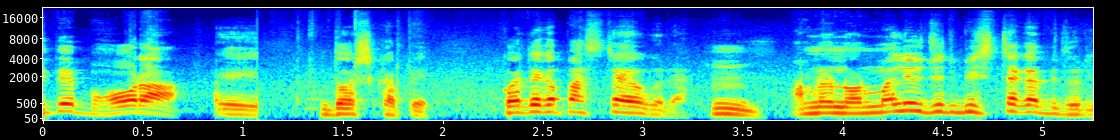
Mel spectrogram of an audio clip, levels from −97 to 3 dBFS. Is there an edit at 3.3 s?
no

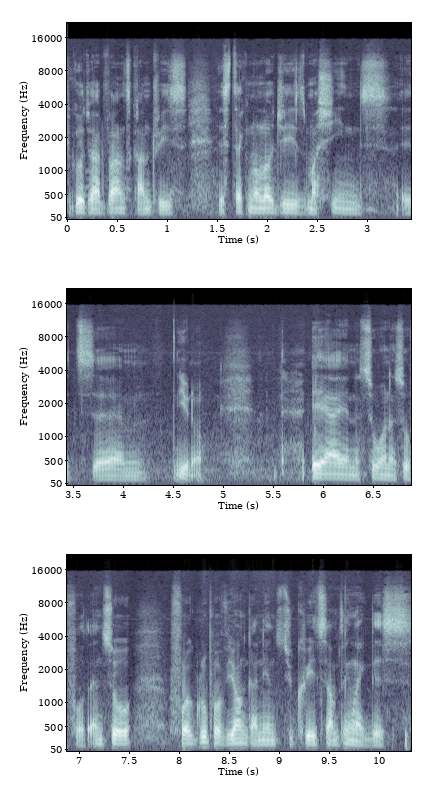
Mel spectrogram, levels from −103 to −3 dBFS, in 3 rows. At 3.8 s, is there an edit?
no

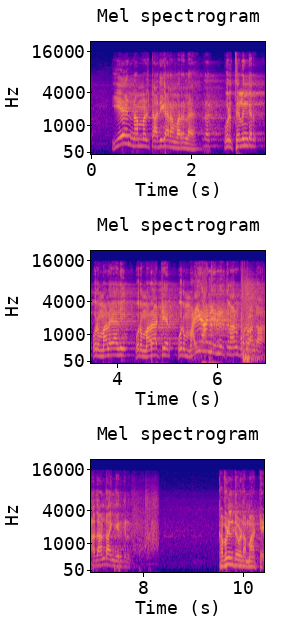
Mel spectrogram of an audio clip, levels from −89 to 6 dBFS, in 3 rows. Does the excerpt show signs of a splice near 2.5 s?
yes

